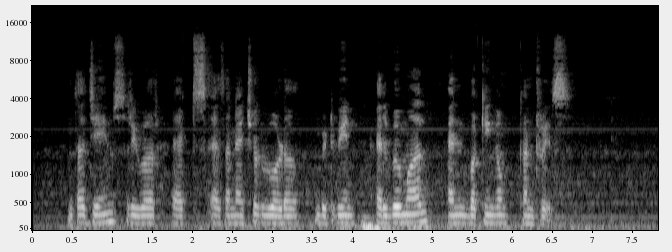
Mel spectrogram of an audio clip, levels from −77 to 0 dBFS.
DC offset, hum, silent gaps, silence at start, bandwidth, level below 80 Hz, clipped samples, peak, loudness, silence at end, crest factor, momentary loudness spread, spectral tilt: under 0.1%; 60 Hz at -40 dBFS; none; 0.35 s; 13 kHz; -32 dBFS; under 0.1%; -4 dBFS; -22 LUFS; 0 s; 18 dB; 21 LU; -6 dB/octave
